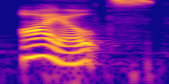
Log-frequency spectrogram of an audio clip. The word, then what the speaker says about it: IELTS: acronym with an acronym we don't pronounce the individual letters we pronounce it as a word so we say IELTS not i e l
